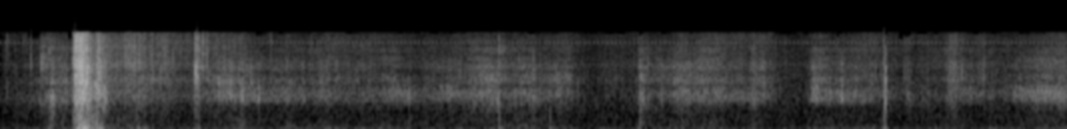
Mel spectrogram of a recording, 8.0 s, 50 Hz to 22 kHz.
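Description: Yes. 20/20 snowboard sliding and carving through snow, a steady hiss from the base and edges, heard from an action camera worn by the rider. A loud knock about half a second in, and a few smaller clicks later.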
